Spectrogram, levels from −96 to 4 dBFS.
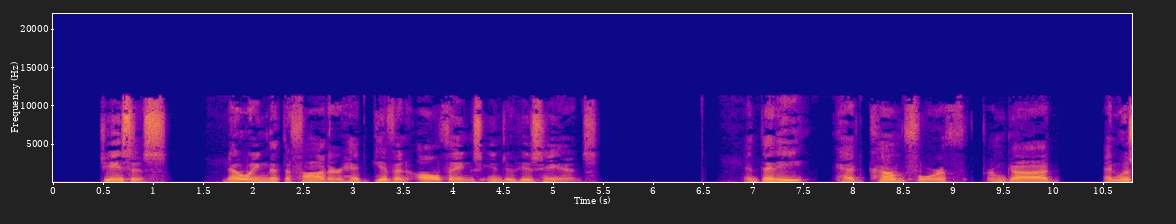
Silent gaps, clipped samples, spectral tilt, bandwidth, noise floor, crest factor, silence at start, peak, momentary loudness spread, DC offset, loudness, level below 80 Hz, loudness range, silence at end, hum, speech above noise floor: none; under 0.1%; -4.5 dB/octave; 11.5 kHz; under -90 dBFS; 18 dB; 0.5 s; -8 dBFS; 13 LU; under 0.1%; -25 LUFS; -62 dBFS; 5 LU; 0 s; none; over 65 dB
